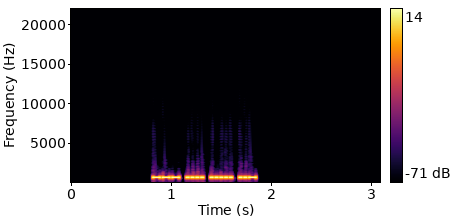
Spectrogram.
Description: Morse code, heard as a keyed tone, about 51 wpm, 700 Hz. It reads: OH5U
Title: DXCC-100 Call Signs - 4 Characters - 50wpm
